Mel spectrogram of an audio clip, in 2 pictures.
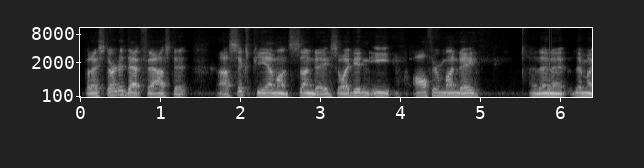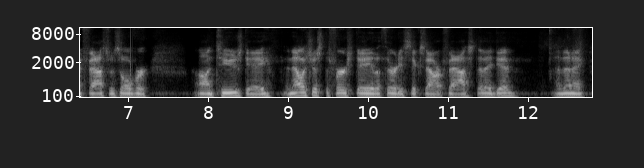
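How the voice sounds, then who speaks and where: Gravelly-voiced man chatting on a livestream. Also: medium pitch. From Alaska. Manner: relaxed, rambling, reads viewer comments aloud. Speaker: livestream host. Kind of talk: casual livestream chat.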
